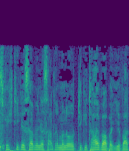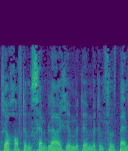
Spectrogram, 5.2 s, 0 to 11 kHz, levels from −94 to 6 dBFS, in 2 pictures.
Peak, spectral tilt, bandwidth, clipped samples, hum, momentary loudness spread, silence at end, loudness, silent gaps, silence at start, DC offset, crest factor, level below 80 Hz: -6 dBFS; -5 dB/octave; 8 kHz; under 0.1%; none; 6 LU; 0 s; -24 LUFS; none; 0 s; under 0.1%; 18 dB; -38 dBFS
